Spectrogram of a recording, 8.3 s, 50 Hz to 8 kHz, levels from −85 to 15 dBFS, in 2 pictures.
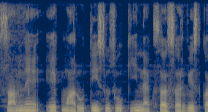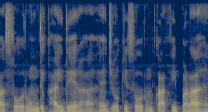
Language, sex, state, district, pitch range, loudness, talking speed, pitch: Hindi, male, Chhattisgarh, Korba, 80-95 Hz, -23 LUFS, 130 wpm, 90 Hz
